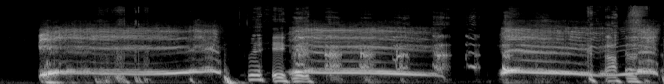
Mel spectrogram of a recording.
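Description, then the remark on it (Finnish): A person loudly imitates a rooster crow three times in a row, each drawn-out cock-a-doodle-doo separated by brief pauses with a few short vocal sounds in between. “Siinä on aamuyön seuraavan päivän haukka.”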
